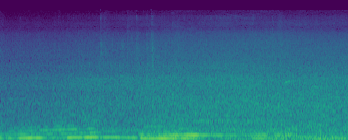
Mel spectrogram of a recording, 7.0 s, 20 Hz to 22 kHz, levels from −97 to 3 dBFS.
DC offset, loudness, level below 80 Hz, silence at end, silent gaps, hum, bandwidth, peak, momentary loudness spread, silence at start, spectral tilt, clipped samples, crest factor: under 0.1%; -29 LUFS; -40 dBFS; 0 s; none; none; 13.5 kHz; -14 dBFS; 8 LU; 0 s; -6.5 dB/octave; under 0.1%; 14 dB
